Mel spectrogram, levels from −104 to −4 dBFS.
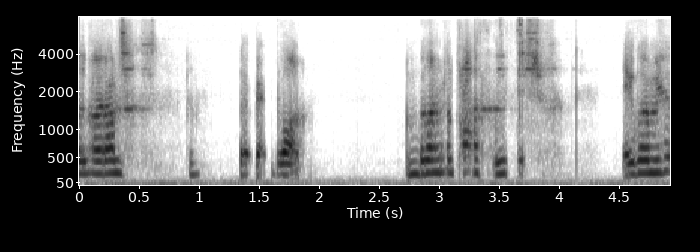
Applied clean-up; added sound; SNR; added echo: neural diffusion model UNIVERSE++.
